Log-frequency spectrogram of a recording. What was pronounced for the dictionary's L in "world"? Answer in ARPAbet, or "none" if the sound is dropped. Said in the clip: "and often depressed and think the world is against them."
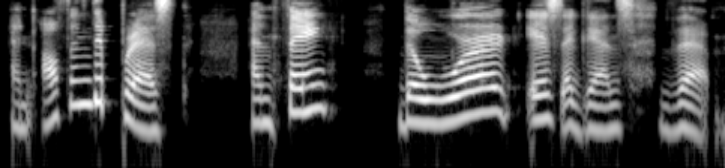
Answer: none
